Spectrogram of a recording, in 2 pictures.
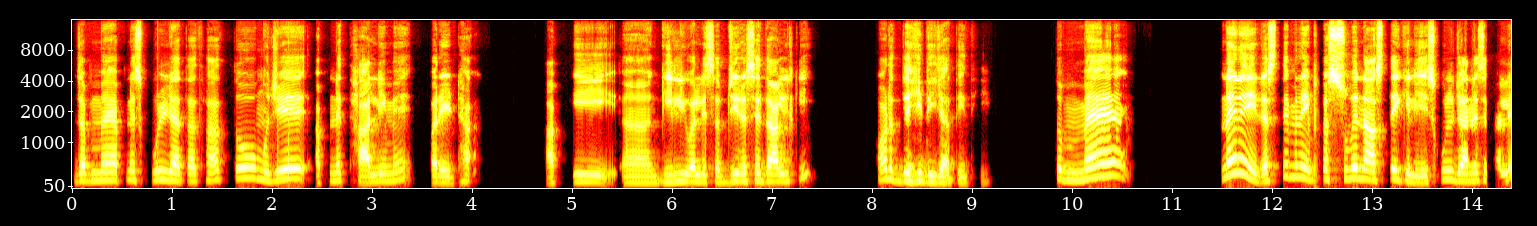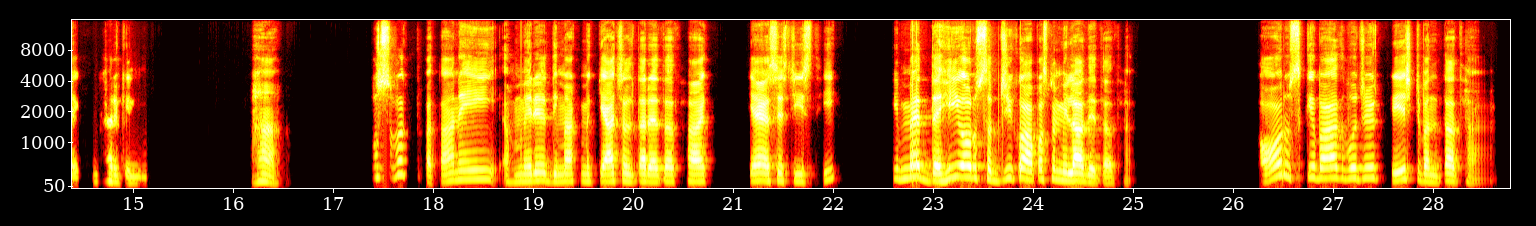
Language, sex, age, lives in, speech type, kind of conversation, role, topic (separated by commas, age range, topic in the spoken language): Hindi, male, 20-24, India, conversation, podcast, guest, Bachpan ki kaunsi khushboo kisi dish se judi hui hai?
